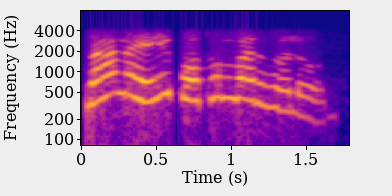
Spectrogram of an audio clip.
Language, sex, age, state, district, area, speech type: Bengali, female, 30-45, West Bengal, Purulia, urban, conversation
